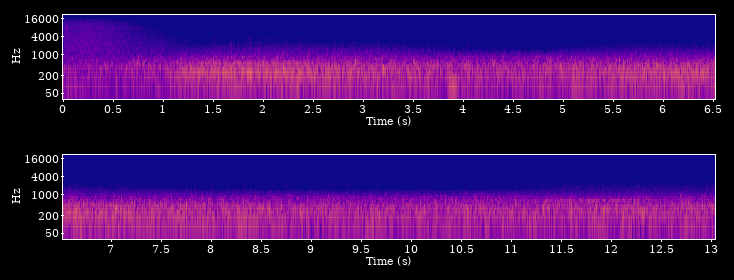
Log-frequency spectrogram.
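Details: Deep-ocean humpback song: long, level moaning units, some low and some higher, recur every few seconds over a constant roaring underwater hiss.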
